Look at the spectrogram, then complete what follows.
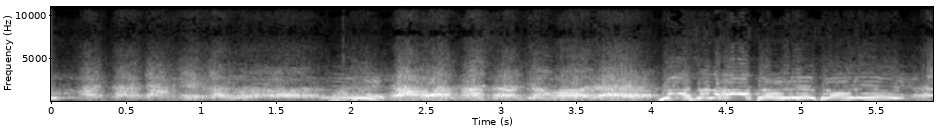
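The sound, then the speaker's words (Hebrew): A large crowd in Yemen chants and shouts in unison, a dense, loud roar of many voices with rising, rhythmic vocal cries repeating throughout, at a protest after the Arab Spring against President Ali Abdullah Saleh. “עכשיו, אחרי האביב הערבי החלה מחאה גדולה מאוד בתימן נגד הנשיא המיתולוגי עלי עבדאללה סאלח.”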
